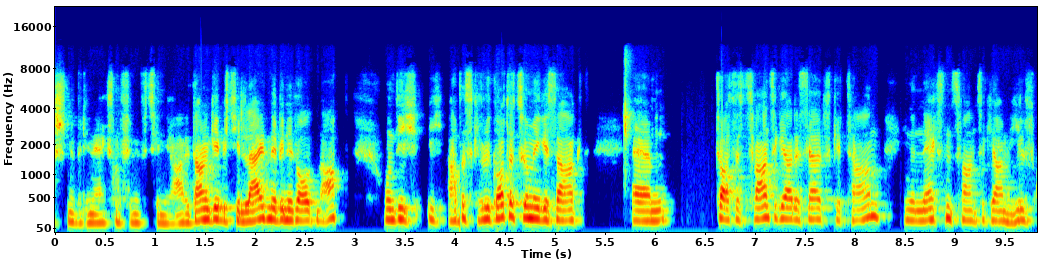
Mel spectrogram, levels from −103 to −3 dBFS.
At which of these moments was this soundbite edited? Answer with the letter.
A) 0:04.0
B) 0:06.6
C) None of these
A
